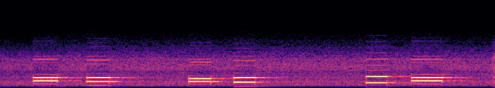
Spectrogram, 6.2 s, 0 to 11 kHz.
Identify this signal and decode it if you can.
DTMF, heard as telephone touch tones, dialled by hand, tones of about 290 ms, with radio hiss, a squelch burst at the end and room echo. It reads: 08 75 30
